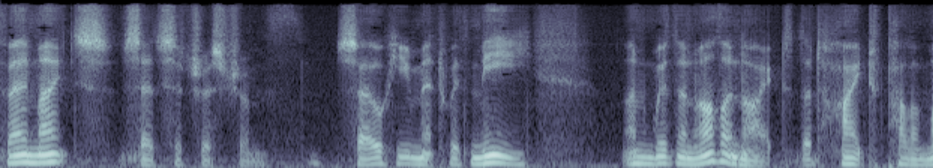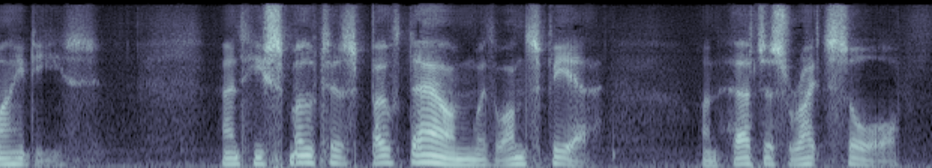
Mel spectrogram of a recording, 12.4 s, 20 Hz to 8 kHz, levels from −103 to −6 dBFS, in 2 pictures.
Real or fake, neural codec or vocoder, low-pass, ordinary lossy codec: fake; codec, 16 kHz, 0.7 kbps, FocalCodec; 7.2 kHz; MP3, 48 kbps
